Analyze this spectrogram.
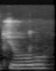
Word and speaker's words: dual: two lanes is a jewel carriageway I'm surprised that they pronoun pronunciation of duel I'm surprised at yours okay there we go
